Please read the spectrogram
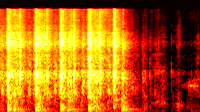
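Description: Rapid plastic clicking from a Nerf Zombie Strike Doominator blaster being worked by hand: a quick run of about seven clicks a second that stops about one and a half seconds in.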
